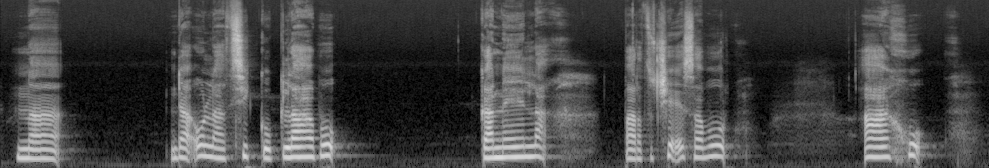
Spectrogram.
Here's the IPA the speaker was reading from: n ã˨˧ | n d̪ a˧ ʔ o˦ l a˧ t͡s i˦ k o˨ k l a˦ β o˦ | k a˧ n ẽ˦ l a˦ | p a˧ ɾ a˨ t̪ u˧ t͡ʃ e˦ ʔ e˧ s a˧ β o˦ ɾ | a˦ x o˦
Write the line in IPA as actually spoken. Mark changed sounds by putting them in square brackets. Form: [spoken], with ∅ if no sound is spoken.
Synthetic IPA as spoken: n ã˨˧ | n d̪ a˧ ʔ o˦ l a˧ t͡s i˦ k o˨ k l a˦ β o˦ | k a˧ n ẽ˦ l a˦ | p a˧ ɾ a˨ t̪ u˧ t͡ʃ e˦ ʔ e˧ s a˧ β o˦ ɾ | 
